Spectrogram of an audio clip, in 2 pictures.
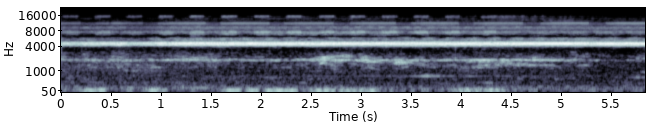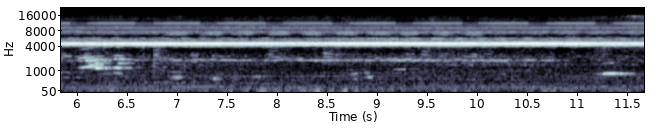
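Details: Night chorus of crickets in quiet countryside, a continuous shrill trill held at one steady pitch the whole time, with a few soft, brief lower chirps drifting in around the sixth second.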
